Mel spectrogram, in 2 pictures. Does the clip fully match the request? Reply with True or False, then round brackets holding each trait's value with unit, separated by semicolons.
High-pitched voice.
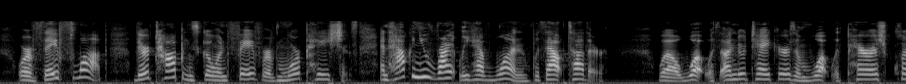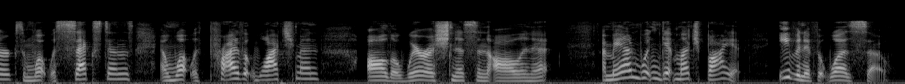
True (220 Hz)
